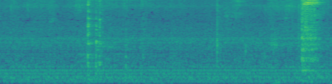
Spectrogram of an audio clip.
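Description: Light metal clinks of a steel blender jar against a steel strainer and bowl as blended watermelon is strained: a faint clink about a second in and a sharper one near the end, over a steady low hum.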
